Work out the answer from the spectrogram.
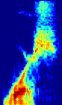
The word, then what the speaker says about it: Warsh: Phonetically, that's Warsh, just like that.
